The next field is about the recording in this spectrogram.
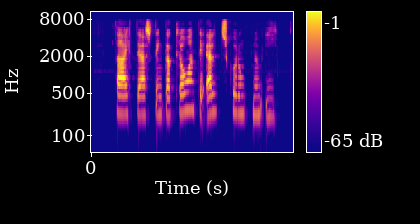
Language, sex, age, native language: Icelandic, female, 30-39, Filipino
